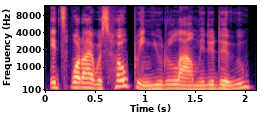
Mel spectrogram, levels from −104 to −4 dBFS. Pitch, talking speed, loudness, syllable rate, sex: 170 Hz, 285 wpm, -19 LUFS, 6.0 syllables/s, female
